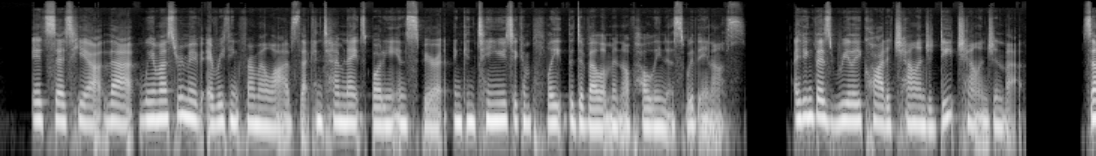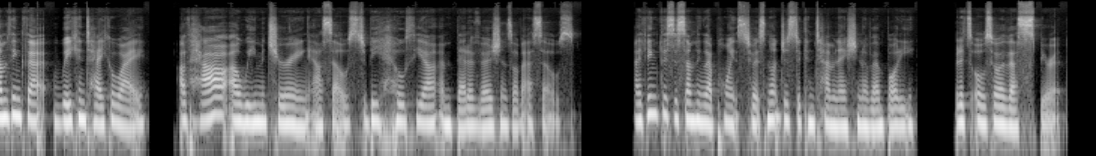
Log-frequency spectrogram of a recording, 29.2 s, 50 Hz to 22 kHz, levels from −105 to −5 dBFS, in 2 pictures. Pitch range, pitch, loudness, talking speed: 160-195 Hz, 180 Hz, -22 LUFS, 165 wpm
